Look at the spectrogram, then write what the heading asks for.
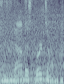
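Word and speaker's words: Dāvis Bertāns: Davis Bertans.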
